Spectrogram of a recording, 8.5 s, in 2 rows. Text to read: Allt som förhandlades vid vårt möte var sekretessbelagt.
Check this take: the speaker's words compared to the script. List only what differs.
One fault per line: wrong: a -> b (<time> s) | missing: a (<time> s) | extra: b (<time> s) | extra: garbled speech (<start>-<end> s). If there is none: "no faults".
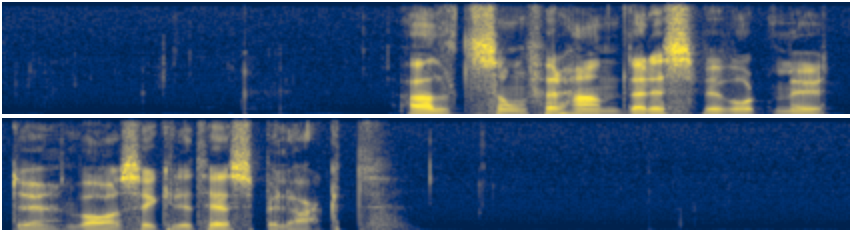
no faults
